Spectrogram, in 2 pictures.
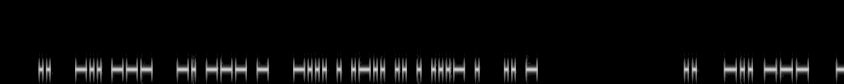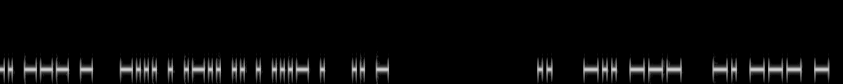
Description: Morse code, heard as a keyed tone, about 31 wpm, 700 Hz. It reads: I DO NOT BELIEVE IT I DO NOT BELIEVE IT I DO NOT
